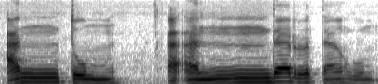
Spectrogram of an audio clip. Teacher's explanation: bunyi n sukunnya lebih jelas karena letak ta th Dal ini lebih dekat dengan nunnya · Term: ikhfa akrab, ikhfa akrob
